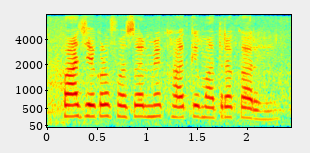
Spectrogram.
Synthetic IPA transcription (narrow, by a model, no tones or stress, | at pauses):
pãːt͡ʃeːkəɽfʰəsəlmẽkʰaːt̪̚kemaːt̪ɾakaɾəɦẽ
